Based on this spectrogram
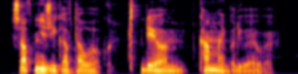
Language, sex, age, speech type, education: Nigerian Pidgin, male, 15-29, spontaneous, tertiary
